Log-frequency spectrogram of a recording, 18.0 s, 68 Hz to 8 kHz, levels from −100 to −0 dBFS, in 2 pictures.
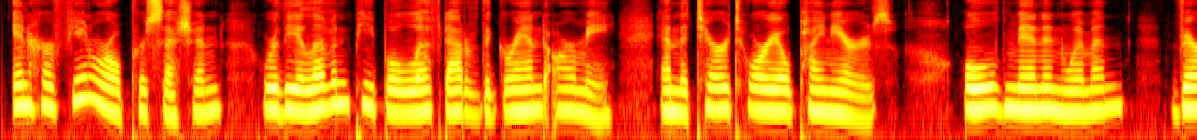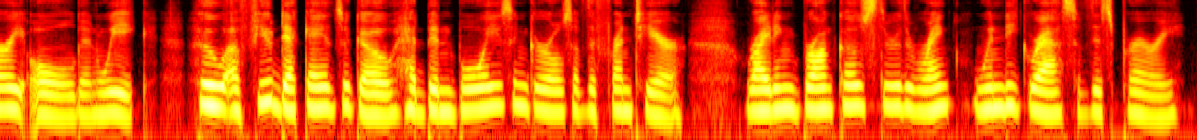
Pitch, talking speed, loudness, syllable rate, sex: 190 Hz, 165 wpm, -20 LUFS, 4.6 syllables/s, female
